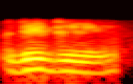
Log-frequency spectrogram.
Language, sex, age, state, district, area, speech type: Punjabi, male, 45-60, Punjab, Mansa, urban, conversation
